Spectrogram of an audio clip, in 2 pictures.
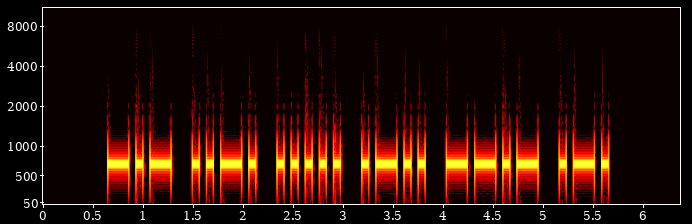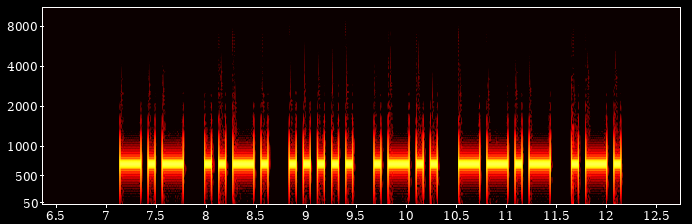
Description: Morse code, heard as a keyed tone, about 17 wpm, 700 Hz. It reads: KF5LQR KF5LQR
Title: USA Call Signs - 6 Characters - Repeated 3x - 17wpm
